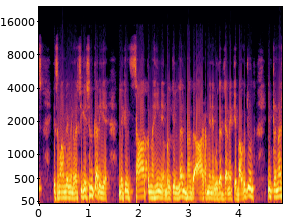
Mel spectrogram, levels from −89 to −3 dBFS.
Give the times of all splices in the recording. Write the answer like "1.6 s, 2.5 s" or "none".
none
